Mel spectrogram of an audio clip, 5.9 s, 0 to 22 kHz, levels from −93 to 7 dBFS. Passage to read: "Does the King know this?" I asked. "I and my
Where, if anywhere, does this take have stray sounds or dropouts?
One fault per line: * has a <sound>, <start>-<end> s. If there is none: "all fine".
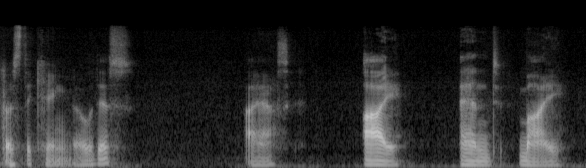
all fine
